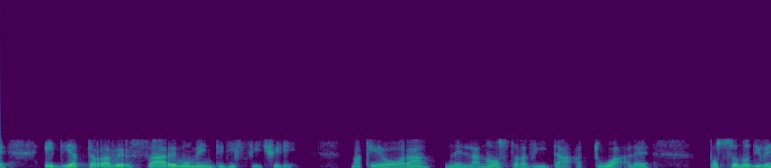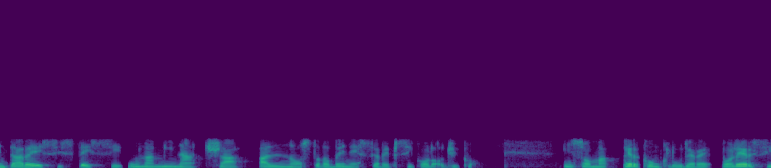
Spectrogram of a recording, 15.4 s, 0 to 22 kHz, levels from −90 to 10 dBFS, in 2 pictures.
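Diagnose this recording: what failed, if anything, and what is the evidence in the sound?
Throughout the clip the speech sounds narrow, thin and slightly rough, with a buzzy, synthetic edge and nothing audible above about 3.6 kHz or below about 200 Hz. This is iLBC codec damage at the codec stage. The codec models the excitation of each frame on its own, consistent with 30 ms frames and a rate that fits 13.33 kbps, and discards the upper band. Independently coded frames leave the grainy texture, and the narrowband line removes the brightness.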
